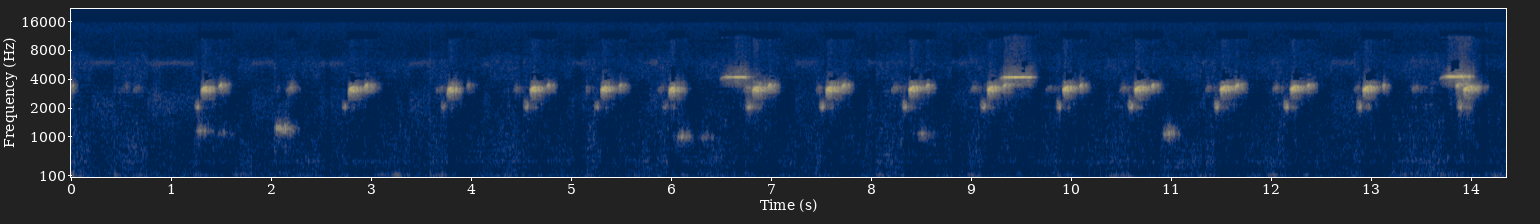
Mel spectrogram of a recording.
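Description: A bird chirping over and over in a steady rhythm, about one short high chirp every three-quarters of a second, with an occasional lower note.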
